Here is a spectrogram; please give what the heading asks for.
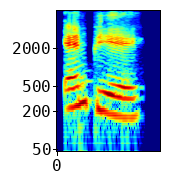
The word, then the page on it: NPA: Indian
